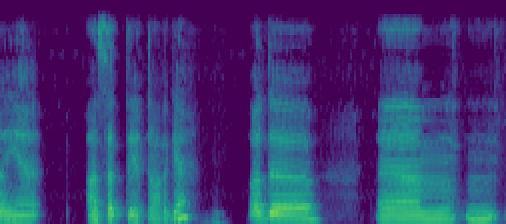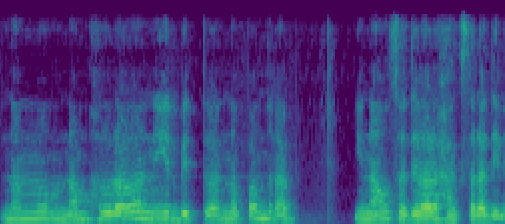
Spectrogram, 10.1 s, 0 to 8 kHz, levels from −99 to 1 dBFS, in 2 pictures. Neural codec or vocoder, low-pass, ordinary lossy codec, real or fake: codec, 16 kHz, 0.4 kbps, LongCat-Audio-Codec; 7.2 kHz; none; fake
